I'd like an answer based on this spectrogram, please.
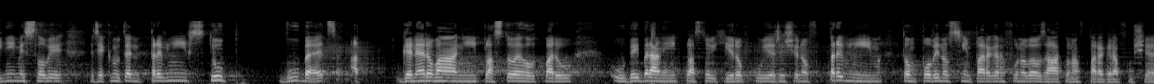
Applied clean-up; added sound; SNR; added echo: neural separator model SepFormer DNS4.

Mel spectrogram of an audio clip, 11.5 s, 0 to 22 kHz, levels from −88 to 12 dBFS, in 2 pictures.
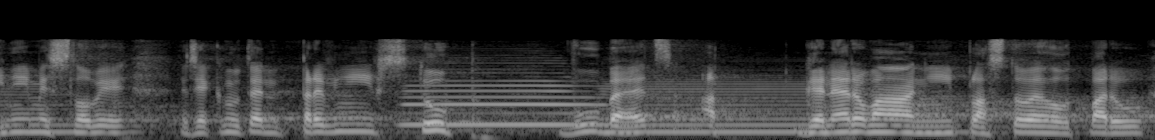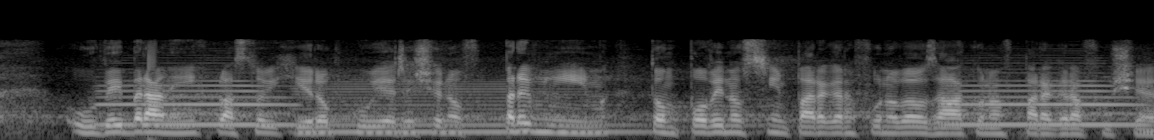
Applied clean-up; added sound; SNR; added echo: none; Wind instrument, woodwind instrument; 9 dB; none.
